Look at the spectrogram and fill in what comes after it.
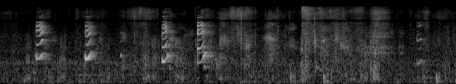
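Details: Japanese Chin puppies from Ni Kokoro, including Hestia, Fizzz, Asti and a baby girl, playing together; a few short high squeaky yips rise above scuffling and rustling, with softer chatter between them.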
